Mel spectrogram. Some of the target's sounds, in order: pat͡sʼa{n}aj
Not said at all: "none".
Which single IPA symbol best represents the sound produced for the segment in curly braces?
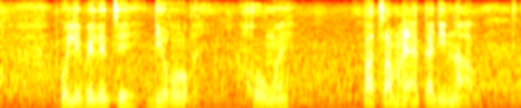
m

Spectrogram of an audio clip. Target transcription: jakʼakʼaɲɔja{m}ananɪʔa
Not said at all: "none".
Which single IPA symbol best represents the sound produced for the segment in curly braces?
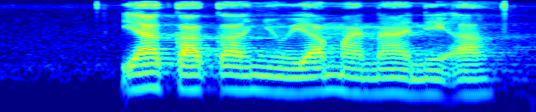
m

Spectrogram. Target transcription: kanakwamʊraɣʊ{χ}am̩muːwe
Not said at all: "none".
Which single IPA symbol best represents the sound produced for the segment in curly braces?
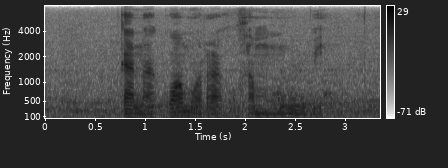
χ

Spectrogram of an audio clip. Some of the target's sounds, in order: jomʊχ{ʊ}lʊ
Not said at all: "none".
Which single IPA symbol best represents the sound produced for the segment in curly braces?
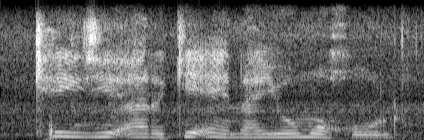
ʊː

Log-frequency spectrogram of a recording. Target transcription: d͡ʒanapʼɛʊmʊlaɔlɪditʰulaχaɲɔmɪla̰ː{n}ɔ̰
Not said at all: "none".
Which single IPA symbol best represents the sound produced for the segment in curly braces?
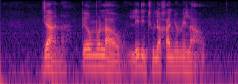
none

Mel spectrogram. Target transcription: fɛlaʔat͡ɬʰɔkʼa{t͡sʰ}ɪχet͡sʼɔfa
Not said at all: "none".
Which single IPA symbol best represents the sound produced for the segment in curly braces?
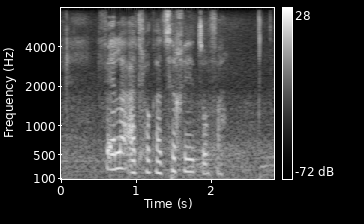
t͡sʰ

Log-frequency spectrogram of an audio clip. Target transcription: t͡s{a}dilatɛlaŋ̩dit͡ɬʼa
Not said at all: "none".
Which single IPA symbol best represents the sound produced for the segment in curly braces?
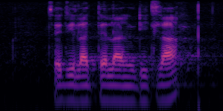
e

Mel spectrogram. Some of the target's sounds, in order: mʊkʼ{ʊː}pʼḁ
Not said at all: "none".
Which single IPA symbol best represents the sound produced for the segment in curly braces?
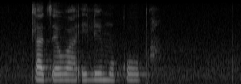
ʊː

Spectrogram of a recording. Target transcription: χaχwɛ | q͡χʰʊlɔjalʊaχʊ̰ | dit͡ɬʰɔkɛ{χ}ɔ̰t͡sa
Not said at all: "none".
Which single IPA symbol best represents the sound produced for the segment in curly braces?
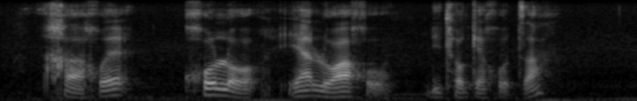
χ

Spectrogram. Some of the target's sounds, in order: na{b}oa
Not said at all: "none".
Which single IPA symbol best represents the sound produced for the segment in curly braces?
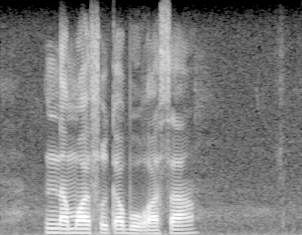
m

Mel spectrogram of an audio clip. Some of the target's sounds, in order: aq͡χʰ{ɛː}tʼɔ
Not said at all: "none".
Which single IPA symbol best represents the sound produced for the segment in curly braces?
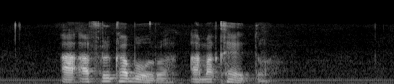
ɛː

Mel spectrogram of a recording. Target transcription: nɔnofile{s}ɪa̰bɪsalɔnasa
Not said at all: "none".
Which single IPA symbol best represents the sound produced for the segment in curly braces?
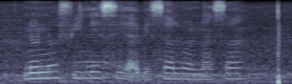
s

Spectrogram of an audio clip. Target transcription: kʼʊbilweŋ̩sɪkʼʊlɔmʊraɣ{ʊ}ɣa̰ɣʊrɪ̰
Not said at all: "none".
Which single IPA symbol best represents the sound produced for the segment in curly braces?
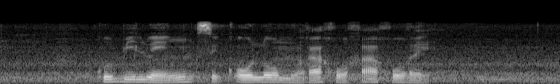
ʊ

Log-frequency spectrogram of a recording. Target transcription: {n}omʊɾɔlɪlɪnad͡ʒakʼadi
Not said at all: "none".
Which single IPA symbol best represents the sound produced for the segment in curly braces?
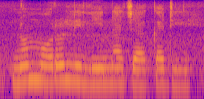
n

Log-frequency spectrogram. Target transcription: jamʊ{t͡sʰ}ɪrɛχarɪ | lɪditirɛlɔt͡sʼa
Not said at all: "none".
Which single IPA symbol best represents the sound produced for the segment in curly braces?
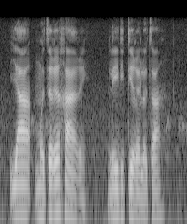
t͡s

